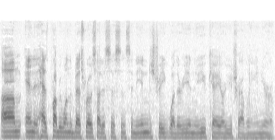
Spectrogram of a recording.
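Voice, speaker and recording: Through noticeable background noise, a man with an American accent talks at a fairly quick pace. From United States. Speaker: motorhome sales expert. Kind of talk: product demonstration interview.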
